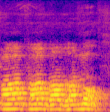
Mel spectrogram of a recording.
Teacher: पवर्ग में प, फ, ब, भ, मो का उच्चारण स्थान ओष्ठ से होता है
